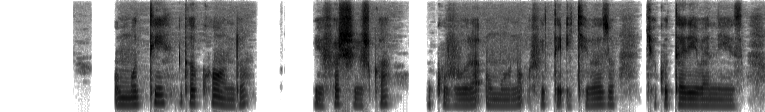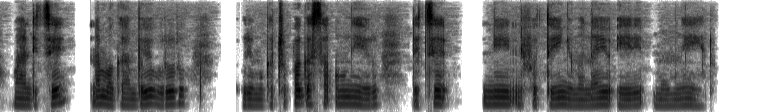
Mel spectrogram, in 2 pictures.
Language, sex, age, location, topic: Kinyarwanda, female, 25-35, Huye, health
